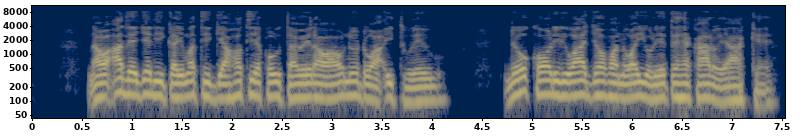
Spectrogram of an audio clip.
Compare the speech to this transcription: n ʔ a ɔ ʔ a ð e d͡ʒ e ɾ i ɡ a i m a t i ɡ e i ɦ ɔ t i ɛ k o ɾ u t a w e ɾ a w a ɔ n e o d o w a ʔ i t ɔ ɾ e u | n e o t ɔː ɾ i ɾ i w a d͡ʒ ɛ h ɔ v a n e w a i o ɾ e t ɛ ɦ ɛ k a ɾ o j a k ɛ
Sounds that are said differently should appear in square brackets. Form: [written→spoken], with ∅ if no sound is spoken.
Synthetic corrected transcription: n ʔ a ɔ ʔ a ð e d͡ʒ e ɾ i ɡ a i m a t i ɡ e [i→a] ɦ ɔ t i ɛ k o ɾ u t a w e ɾ a w a ɔ n e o d o w a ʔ i t [ɔ→u] ɾ e u | n e o [t→k] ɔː ɾ i ɾ i w a d͡ʒ ɛ h ɔ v a n e w a i o ɾ e t ɛ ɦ ɛ k a ɾ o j a k ɛ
